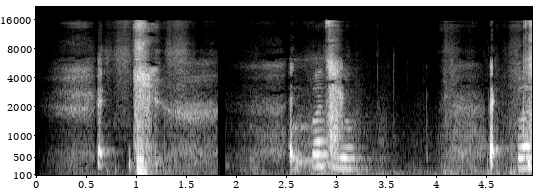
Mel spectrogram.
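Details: Sharp, explosive sneezes, each with a quick in-breath before it and one followed by a short vocal sound, in a quiet room; sneezing.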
